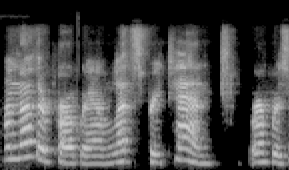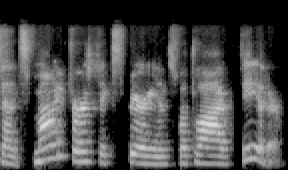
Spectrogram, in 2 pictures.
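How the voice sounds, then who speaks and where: A woman's voice: mid-range voice, expressive, measured pace, sharp tone, low-quality recording. An older woman with an American accent reading aloud her prepared personal memories of radio. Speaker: class member sharing radio memories.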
